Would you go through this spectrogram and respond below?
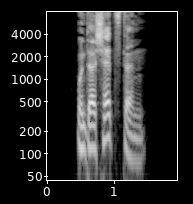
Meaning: inflection of unterschätzen: 1. first/third-person plural preterite 2. first/third-person plural subjunctive II
- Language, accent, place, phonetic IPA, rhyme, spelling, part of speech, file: German, Germany, Berlin, [ˌʊntɐˈʃɛt͡stn̩], -ɛt͡stn̩, unterschätzten, adjective / verb, De-unterschätzten.ogg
